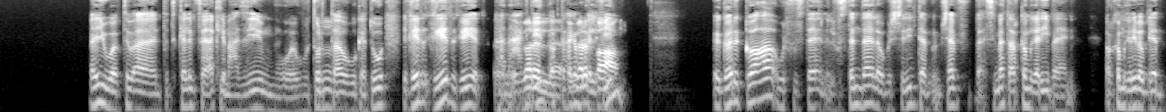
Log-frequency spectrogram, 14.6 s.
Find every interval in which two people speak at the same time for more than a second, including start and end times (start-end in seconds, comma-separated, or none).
6.4-7.7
